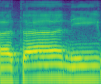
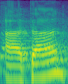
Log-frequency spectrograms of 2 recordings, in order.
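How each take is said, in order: First: The word ends with a held long ee vowel. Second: The word ends on a bare, unvoweled n. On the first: "إثبات الياء ساكنة" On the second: "السكون آتان"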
